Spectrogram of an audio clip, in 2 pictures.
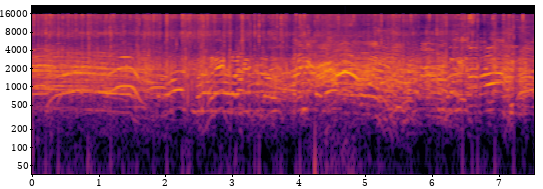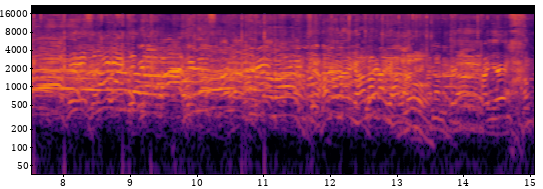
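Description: A large, noisy crowd of supporters at a municipal ward election campaign in Sitamarhi, with continuous cheering, shouting and children's voices close by, and someone talking over the din throughout.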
